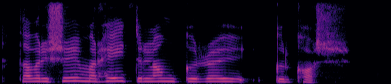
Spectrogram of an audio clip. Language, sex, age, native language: Icelandic, female, 11, Icelandic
